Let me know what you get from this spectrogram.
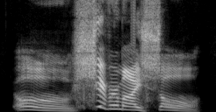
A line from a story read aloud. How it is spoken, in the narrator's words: he cried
